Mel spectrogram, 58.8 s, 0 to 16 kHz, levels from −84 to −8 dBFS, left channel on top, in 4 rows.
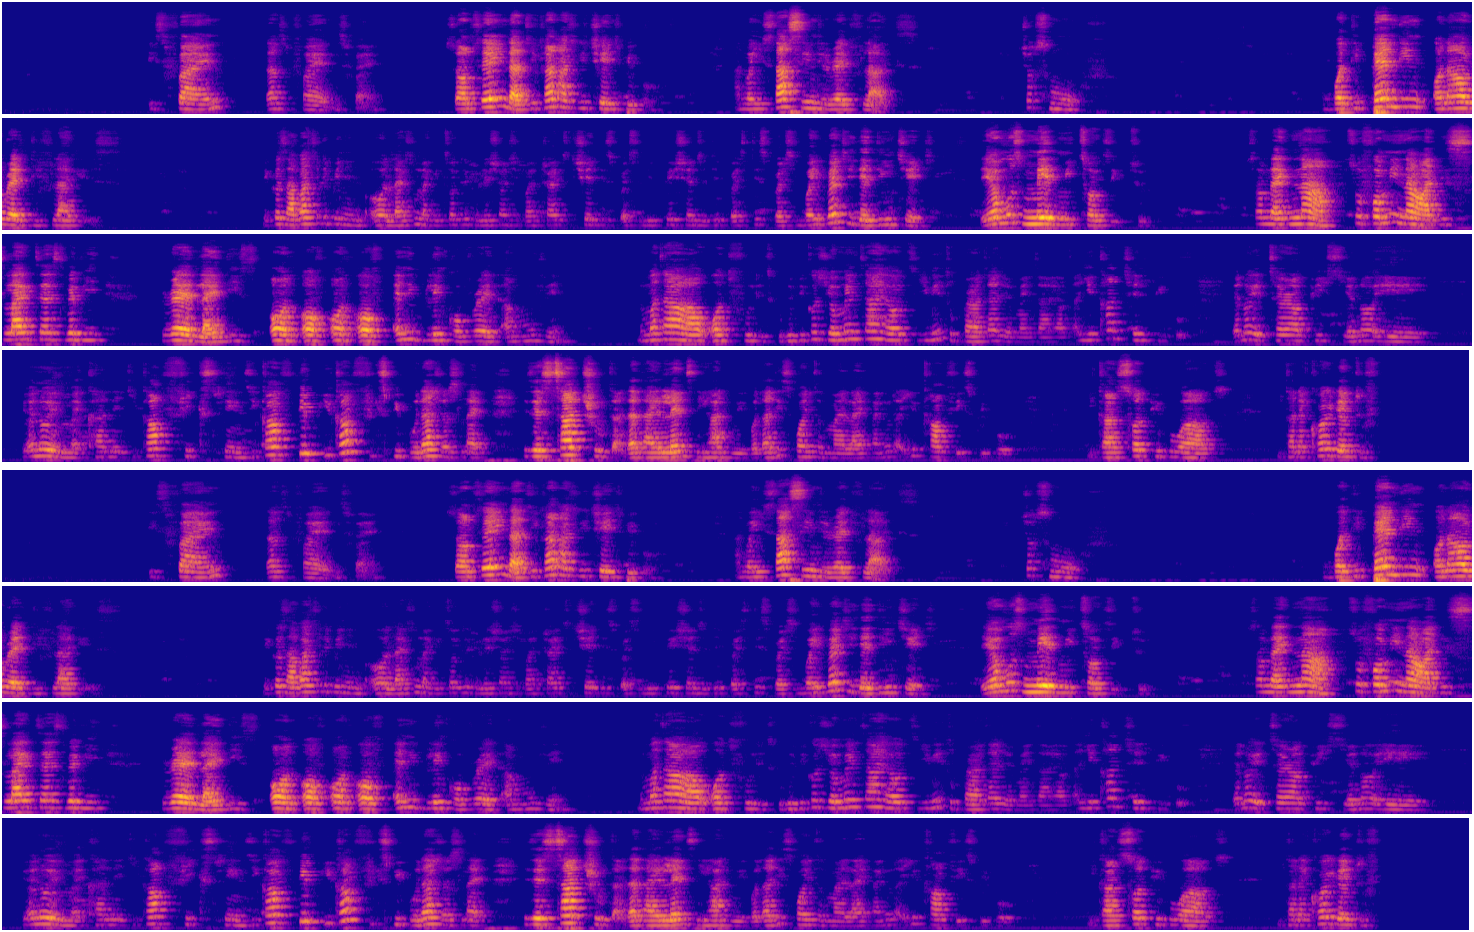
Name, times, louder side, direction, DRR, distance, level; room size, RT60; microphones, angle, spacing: voice 1, 1.8-2.2 2.6-3.2 3.5-3.7 4.5-6.1 7.3-8.8 10.3-10.7 13.3-14.9 15.2-15.4 17.4-19.0 19.4-19.6 19.9-20.2 20.5-20.6 21.4-21.6 22.4-23.8 24.5-25.7 27.2-28.0 28.2-30.3 31.0-31.8 32.1-34.9 35.8-36.9 37.5-39.5 39.8-40.8 41.8-42.4 42.8-43.6 44.3-45.3 45.5-45.7 46.1-47.8 48.2-52.7 53.0-53.5 54.1-54.2 55.1-55.5 55.8-56.2 57.0-57.8, left 1 dB, 55° left, 0 dB, 3.2 m, -30 dB
11.0 x 6.7 x 3.4 m, 0.27 s
head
